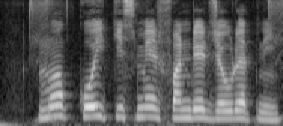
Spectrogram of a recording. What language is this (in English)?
Magahi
